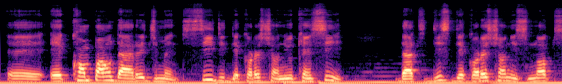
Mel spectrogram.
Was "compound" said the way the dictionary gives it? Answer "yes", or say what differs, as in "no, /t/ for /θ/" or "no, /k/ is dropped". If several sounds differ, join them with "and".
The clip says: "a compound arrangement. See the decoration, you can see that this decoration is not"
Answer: yes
